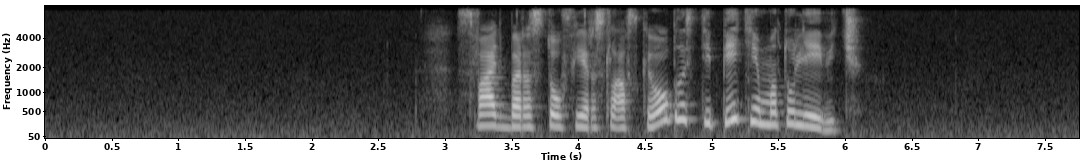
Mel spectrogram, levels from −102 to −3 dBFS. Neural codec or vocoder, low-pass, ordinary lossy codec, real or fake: none; 7.2 kHz; none; real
